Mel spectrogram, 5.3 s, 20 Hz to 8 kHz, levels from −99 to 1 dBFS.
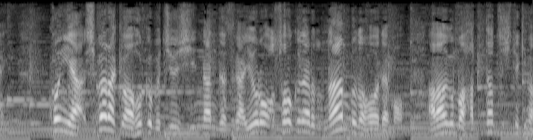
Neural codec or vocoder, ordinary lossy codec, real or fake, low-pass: none; none; real; 7.2 kHz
